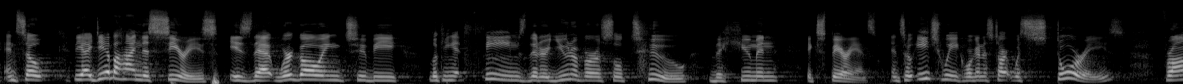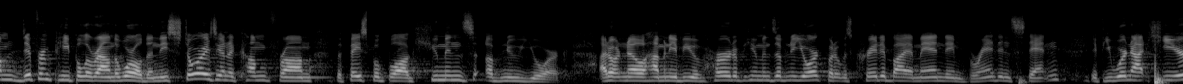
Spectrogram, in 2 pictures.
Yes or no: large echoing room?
yes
